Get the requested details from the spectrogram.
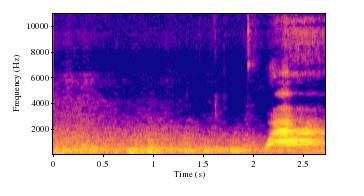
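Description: thunder

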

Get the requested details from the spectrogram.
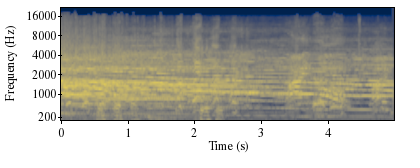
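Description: crowd shouting and cheering

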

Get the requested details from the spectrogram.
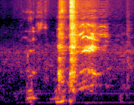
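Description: dogs whimpering

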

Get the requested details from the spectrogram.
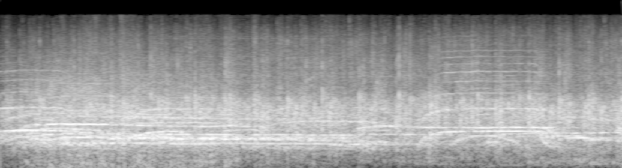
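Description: audience cheering

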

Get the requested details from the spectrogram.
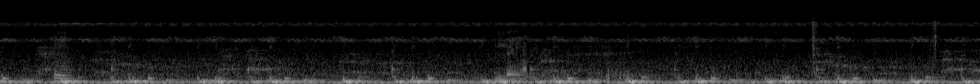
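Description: insects chirping at night

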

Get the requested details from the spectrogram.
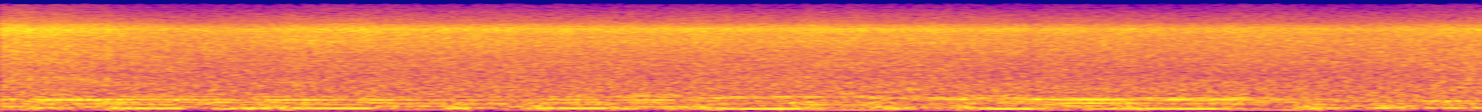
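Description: rushing water

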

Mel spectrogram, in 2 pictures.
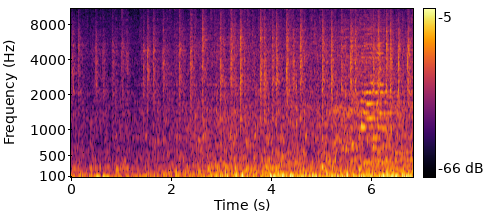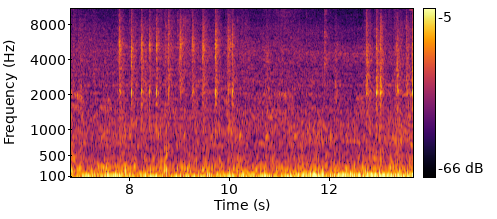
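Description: typewriter typing

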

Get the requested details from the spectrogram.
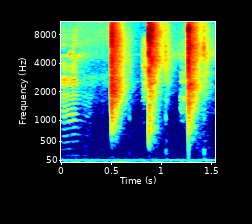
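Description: hands clapping

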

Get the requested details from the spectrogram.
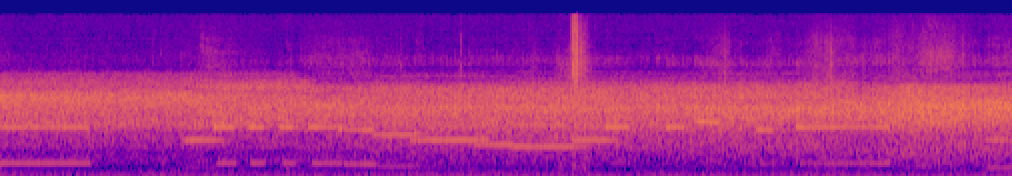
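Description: shortwave radio static

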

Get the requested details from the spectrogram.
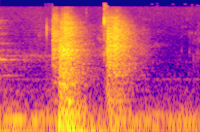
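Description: door opening

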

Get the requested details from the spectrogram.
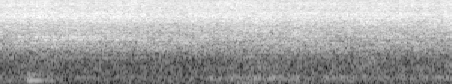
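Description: hot water running

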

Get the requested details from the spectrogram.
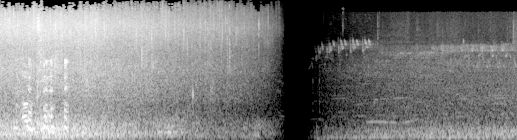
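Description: rain falling

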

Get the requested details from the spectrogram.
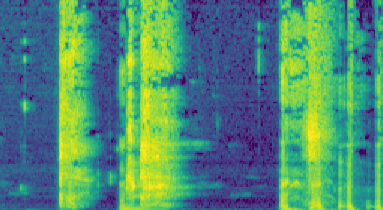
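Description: cough

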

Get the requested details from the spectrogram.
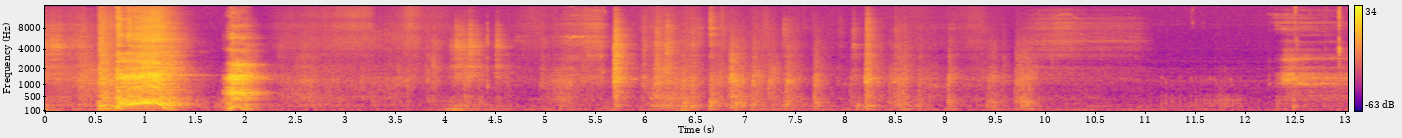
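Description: throat clearing

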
